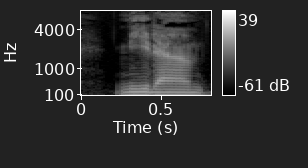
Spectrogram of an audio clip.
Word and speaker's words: Needham: I was thinking Needham. – Yep, that was what I thought. – Because it ends with H-A-M, but mm-hmm. it's pronounced M.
